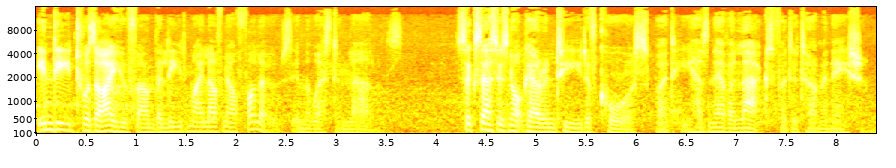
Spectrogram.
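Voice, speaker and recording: An actress playing a proud, sardonic sorceress in a video game, with archaic, formal, haughty diction. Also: female voice, a bass voice, expressive, normal speed, creaky, noisy background, heavily acted. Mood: composed, wistful. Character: proud, sardonic sorceress, devoted mother and lover. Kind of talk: dramatic video game dialogue.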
